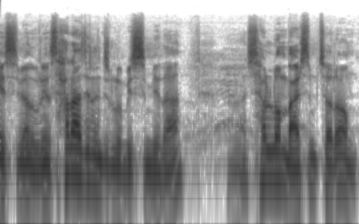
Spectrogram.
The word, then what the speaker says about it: 샬롬: 지금 좀 많이 좋아하셨네요 발음 새시는 분들은 살롬 그러신다 그랬죠데 제가 늘 말씀 죽을 놈보다 낫습니다 하나님 안에 있으면 우리는 사라지는 줄로 믿습니다 샬롬 말씀처럼 또 오늘 화목케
